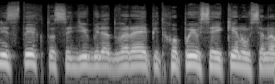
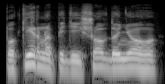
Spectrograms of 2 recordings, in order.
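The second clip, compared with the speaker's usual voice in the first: plain reading voice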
